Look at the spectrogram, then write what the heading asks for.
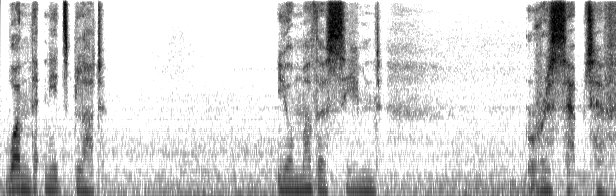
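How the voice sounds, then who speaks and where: An actress playing a solemn, guarded seer in a dark fantasy game, grave, measured and understated. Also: female voice, very deep voice, steady tone, noisy background, exaggerated voice.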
